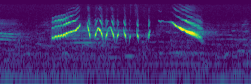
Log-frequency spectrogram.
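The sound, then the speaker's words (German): Tit birdsong: a high rising whistle, then a quick run of trilled chirps and a long falling whistle, fairly faint over a low background hum. “Ja, na ja, aber vielleicht hört ihr doch lieber eine Meise.”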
